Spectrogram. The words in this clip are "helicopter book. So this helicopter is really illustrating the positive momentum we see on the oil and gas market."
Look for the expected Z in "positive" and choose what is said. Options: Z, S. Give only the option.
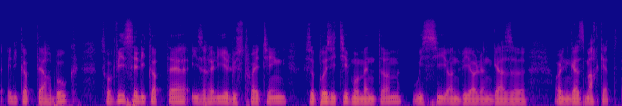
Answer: Z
